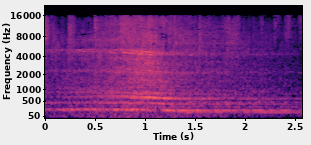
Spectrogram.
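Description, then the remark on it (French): A race car engine revs loudly and continuously during a 24-hour endurance race in the Sarthe, France, its pitch sweeping upward and then settling into a sustained, buzzing roar, with no voices present. “Pendant près de 24 heures, les moteurs chauffent.”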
